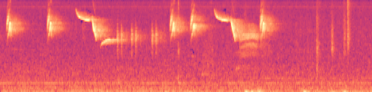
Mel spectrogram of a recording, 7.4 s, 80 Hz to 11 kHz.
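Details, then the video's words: At Abramtsevo on an early-June night, recorded from 23:00 on 6 June 2021, a nightingale delivers rapid high piping notes and steeply falling whistled sweeps, phrases tumbling one after another with barely a pause. "Соловей поёт всю ночь"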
